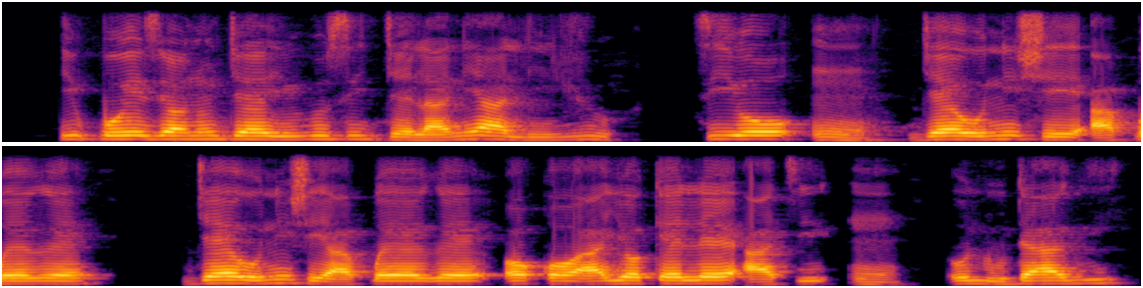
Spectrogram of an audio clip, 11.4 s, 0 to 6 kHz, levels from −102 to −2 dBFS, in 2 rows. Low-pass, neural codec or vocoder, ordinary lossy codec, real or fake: 5.4 kHz; none; none; real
